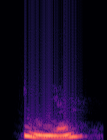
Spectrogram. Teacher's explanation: Notice that the tone on 1 一 becomes falling before the rising tone of 年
